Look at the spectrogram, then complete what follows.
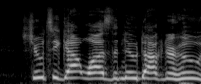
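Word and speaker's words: Ncuti Gatwa: How to pronounce okay. All right, so let's see what YouTube has to say. A Rwandan actor, Shuti Gatwa. Shuti Gatwa. Shuti Gatwa is the new Doctor Who, y'all.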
